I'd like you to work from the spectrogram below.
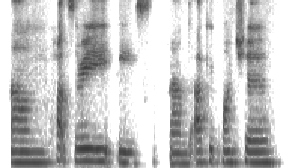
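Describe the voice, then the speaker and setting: Her voice dark, mellow and somewhat breathy, a woman speaks at a very slow pace with a medium pitch and fairly even intonation. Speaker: traditional Chinese medicine practitioner. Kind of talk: lecture. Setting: video call.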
